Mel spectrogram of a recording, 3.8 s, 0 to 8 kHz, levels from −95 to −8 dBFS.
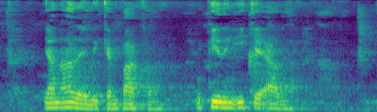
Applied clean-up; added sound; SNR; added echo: none; none; none; reverberation time 1.8 s.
